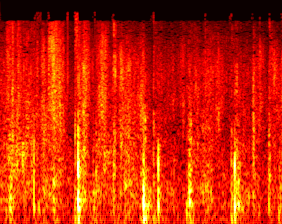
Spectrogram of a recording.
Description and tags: Running Slip on Gravel
Kid running slides on gravel around a turn.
